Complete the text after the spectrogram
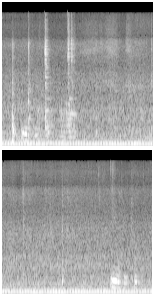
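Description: Water pours into a pan of food.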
